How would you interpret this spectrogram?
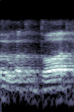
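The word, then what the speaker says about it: لغة الضاد: सिर्फ इसलिए Arabic language को लुगत-उद-दौत कहा जाता है। आप जानते हो दौत का प्रोनाउंसिएशन कैसे होता है, कहाँ से होता है?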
